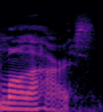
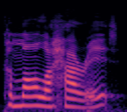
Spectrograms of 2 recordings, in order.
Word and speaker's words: Kamala Harris: Kamala Harris. – Kamala Harris.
